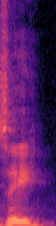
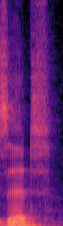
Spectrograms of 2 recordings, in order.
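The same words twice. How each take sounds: First: The letter is said as zee. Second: The letter is said as zed.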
